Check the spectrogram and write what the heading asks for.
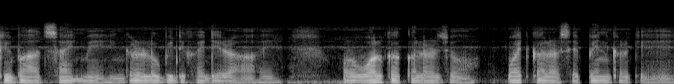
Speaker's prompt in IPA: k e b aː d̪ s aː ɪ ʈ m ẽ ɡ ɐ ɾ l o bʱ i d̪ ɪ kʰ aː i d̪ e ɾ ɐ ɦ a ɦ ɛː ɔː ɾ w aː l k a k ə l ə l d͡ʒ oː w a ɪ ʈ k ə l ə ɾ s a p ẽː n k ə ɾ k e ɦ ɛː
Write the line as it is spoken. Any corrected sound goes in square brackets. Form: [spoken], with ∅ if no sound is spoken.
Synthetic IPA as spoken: k e b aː d̪ s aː ɪ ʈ m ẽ ɡ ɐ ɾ l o bʱ i d̪ ɪ kʰ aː i d̪ e ɾ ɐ ɦ a ɦ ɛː ɔː ɾ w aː l k a k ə l ə [ɾ] d͡ʒ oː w a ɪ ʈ k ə l ə ɾ s [e] p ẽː n k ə ɾ k e ɦ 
